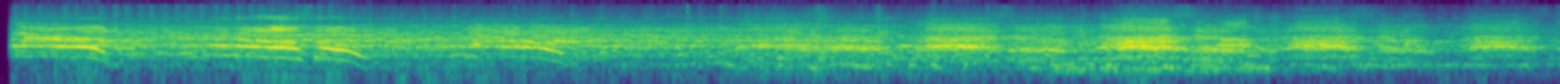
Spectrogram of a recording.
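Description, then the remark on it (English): A packed crowd of soccer fans in a crowded bar in downtown Brooklyn cheers and shouts continuously for Arsenal Football Club, loud, with rising whoops and overlapping voices swelling into bursts of louder roaring toward the end. “Instead, I was standing in a crowded bar in downtown Brooklyn, screaming my lungs off for my favorite British soccer team, Arsenal Football Club.”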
